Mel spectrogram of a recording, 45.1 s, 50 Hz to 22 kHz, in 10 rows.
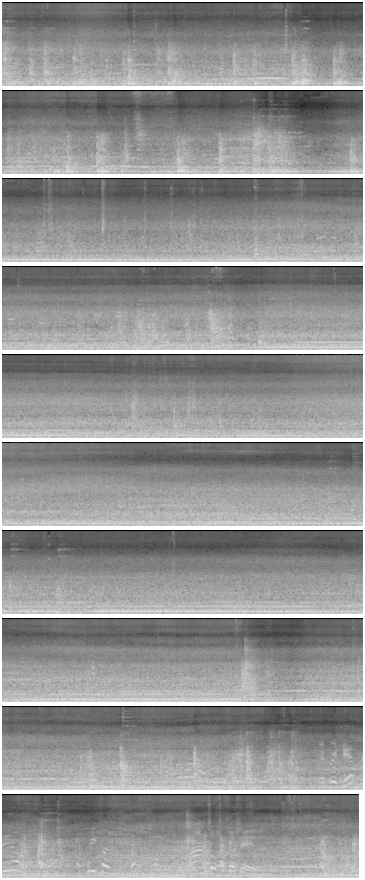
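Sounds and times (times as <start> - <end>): excavator diesel engine running: 0.0 - 45.0.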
